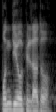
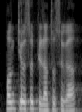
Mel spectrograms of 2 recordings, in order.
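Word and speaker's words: Pontius Pilatus: 저기에 티베리우스 황제를 위한 사원을 유대 총독 본디오 빌라도, 원 발음은 폰티우스 필라투스입니다. 폰티우스 필라투스가 세워서 헌정했다라는 그 글귀가 새겨져 있는 이 비석을 발견을 하였습니다.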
